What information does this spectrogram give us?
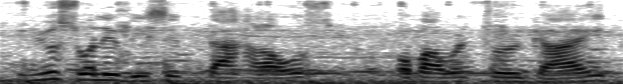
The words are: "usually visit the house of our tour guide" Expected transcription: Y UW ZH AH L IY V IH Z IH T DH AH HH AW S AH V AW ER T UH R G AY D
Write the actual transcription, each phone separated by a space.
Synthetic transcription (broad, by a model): Y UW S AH L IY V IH S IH T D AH HH AW S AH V AW ER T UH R G AY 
